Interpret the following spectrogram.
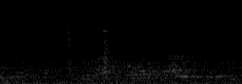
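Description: Near silence: faint room tone with two short, faint clicks close together about halfway through.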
